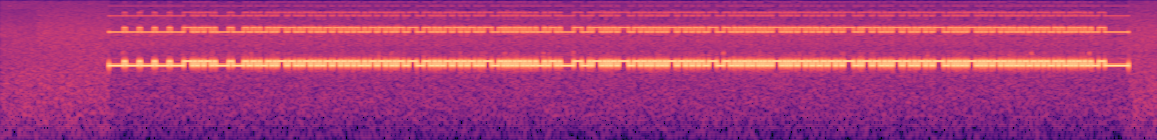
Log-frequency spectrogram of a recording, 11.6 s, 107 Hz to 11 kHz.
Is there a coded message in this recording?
Yes: RTTY (50 baud, 170 Hz shift) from 1.1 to 11.3 s, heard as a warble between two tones, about 1360 Hz centre. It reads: VIUEN A LA ZONA NORD-OEST DE LONDRES I TENEN TRES FILLS.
